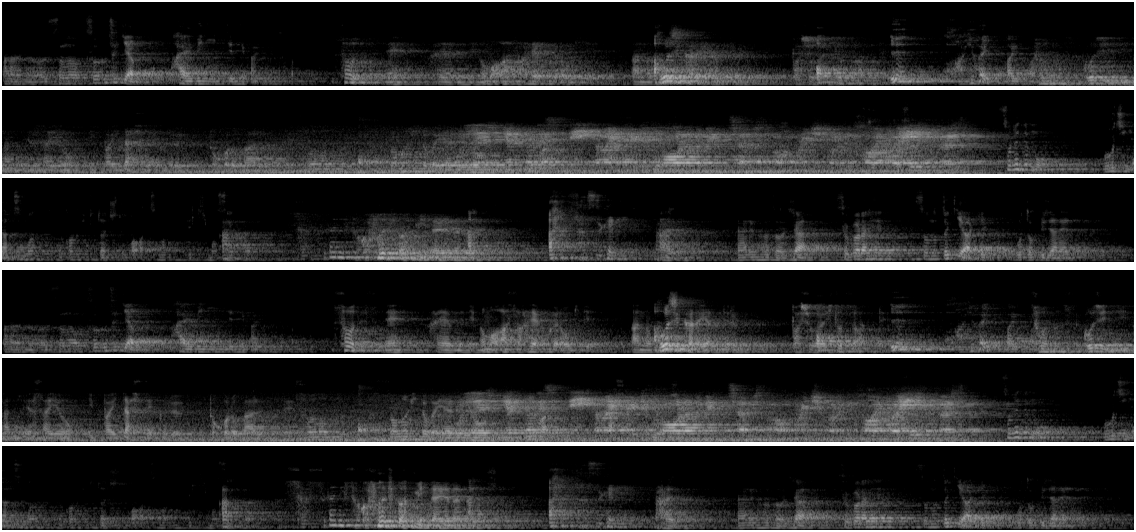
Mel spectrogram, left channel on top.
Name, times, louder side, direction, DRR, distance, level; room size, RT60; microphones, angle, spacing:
voice 1, 0.0-2.7 6.5-6.6 7.1-7.2 8.1-8.2 8.9-9.1 9.4-10.4 19.1-19.2 19.7-20.5 21.3-23.0 23.3-24.3 24.6-25.1 27.3-27.4 28.1-28.9 29.2-29.3 30.0-30.7 31.0-31.6 31.8-33.3, left 1 dB, 20° left, 4 dB, 0.5 m, -37 dB
voice 2, 3.3-5.9 6.3-7.4 7.9-8.3 8.5-8.9 10.3-14.8 15.2-16.8 17.4-18.1 24.8-25.0 25.3-27.4 29.2-29.4, right 2 dB, 70° right, 5 dB, 0.6 m, -34 dB
sound 1, 10.9-20.9, right 1 dB, 25° right, 0.6 m, -31 dB
8.3 x 4.7 x 4.1 m, 2.4 s
head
